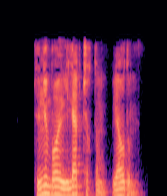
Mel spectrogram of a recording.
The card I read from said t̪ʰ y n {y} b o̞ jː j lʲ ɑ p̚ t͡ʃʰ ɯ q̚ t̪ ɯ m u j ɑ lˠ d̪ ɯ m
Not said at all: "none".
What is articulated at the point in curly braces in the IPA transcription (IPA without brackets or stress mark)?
y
